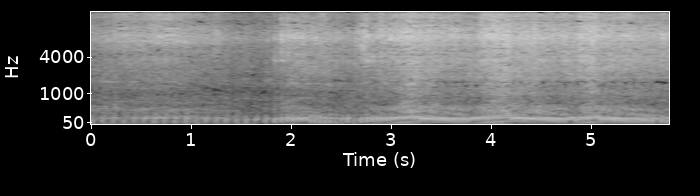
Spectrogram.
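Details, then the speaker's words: Suzuki Raider J 115 single-cylinder after engine overhaul for 3rd gear popping out and oil leak; pulls cleanly rising through gears, no popping out or rattles, quiet and healthy. "Okay, tahimik na. Tapos primera,"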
